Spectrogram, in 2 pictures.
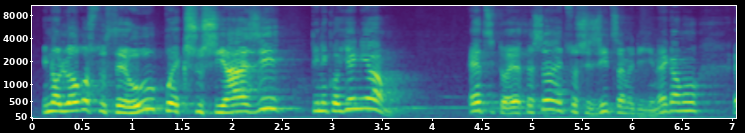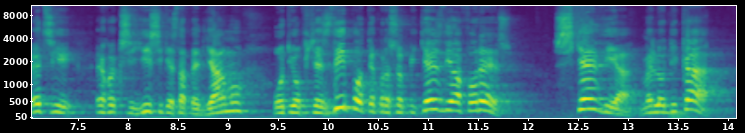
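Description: A middle-aged man preaching a sermon with earnest rhetorical questions and rising emphasis. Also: high-pitched.

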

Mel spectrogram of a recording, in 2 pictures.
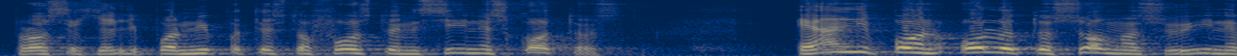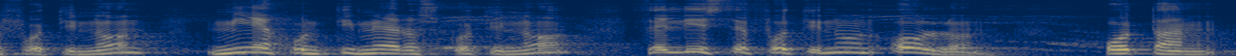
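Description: Man, sermon, high-pitched voice, gravelly edge, emphatic preaching. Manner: emphatic, rising to high loud peaks, addressing the congregation.

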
